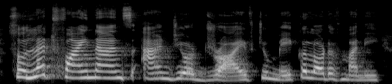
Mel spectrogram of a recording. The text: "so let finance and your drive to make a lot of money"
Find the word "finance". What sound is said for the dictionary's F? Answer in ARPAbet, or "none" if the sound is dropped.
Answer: F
